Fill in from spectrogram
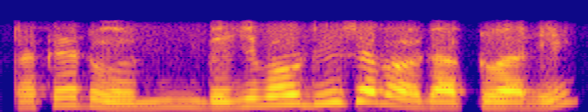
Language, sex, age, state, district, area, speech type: Assamese, male, 45-60, Assam, Majuli, rural, conversation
